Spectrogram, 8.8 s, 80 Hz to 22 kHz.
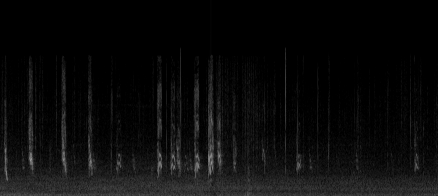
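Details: Sparrows at a Tenmangu shrine, 7 July 2022, coming to feed from a hand; a lively series of short, sharp chirps, fast at first, then sparser and fainter toward the end.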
